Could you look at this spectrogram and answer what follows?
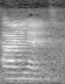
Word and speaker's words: island: This space island. S is silent here.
